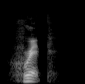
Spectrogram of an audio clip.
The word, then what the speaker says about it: RHIP: And so the mnemonic that I use with my students is R-H-I-P. Risk, habit, identity, power. – R-H-I-P. It's pronounced RIP. The H is silent.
